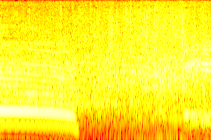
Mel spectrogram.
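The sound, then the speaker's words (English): Crowd applause and cheering as a school's home team, the Men in Black, is introduced. A sustained voiced yell with a slightly falling pitch opens it, then a dense wash of clapping and crowd noise carries on. “And now, ladies and gentlemen, put your hands together for your home team, the Men in Black. Now the people get excited. Yeah, here we go. Here comes the noise.”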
